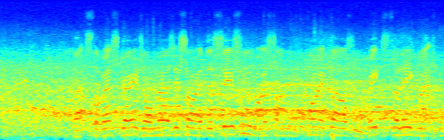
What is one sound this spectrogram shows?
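A football crowd chants in unison.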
